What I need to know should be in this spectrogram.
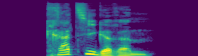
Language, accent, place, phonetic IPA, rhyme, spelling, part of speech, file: German, Germany, Berlin, [ˈkʁat͡sɪɡəʁəm], -at͡sɪɡəʁəm, kratzigerem, adjective, De-kratzigerem.ogg
- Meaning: strong dative masculine/neuter singular comparative degree of kratzig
